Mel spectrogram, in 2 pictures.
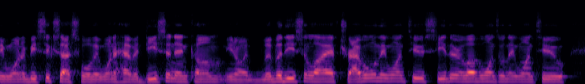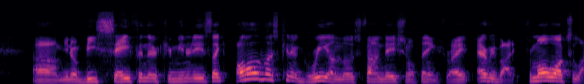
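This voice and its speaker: In a quiet background, a man with a fairly high pitch talks at a very fast pace with hardly any pauses, an animated tone, and ordinary pitch variation. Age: 20s. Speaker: podcast host. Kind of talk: casual chat.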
